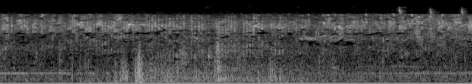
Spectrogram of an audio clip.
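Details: Bat calls: a dense, continuous chatter of high, thin squeaks that overlap throughout, with a faint low steady hum underneath.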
